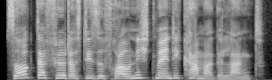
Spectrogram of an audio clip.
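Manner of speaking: high, loud, firm command; urgent order. A narrator's reading. Blanche telling the boy to bar the midwife, commanding. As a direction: give a forceful instruction.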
